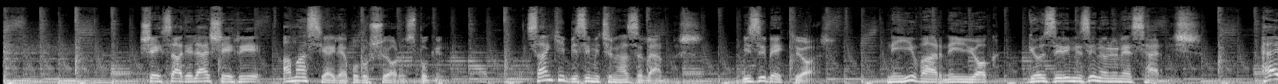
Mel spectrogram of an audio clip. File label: Turkish M; Male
